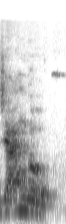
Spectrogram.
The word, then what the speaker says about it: Django: Okay, it's not Django, it's Django. D is silent.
